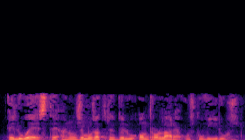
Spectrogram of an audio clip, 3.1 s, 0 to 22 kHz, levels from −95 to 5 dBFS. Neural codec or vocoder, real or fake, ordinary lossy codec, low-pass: none; real; MP3, 32 kbps; 7.2 kHz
